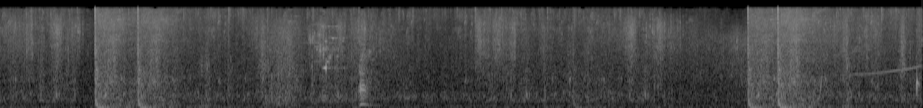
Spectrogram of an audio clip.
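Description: Magical blasts burst with a sudden whoosh.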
